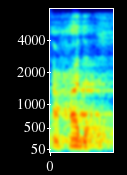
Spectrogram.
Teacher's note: احد میں حمزہ کو اقصی حلق سے ادا کریں گے، ہا وسطی حلق سے ادا کریں گے، دال سے ملا دیں گے، دال ساکن میں قلقلہ ہوگا.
